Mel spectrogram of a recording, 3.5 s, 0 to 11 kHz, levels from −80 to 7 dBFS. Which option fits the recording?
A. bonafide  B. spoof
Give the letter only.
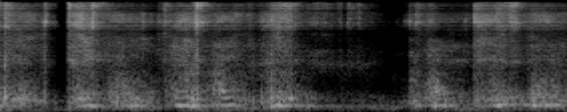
B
